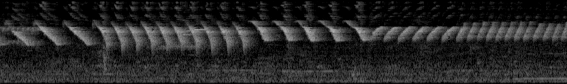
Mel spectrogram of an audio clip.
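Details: Canary in vigorous long-breath singing, used as a lure for other canaries: high, rapid trills of short downward-sweeping notes, repeated about three per second and sustained without break.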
